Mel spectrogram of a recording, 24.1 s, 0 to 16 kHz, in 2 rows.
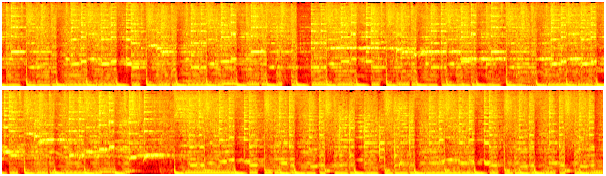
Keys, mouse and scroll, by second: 0.3 t, 1.2 click, 4.3 Return, 5.7 s, 7.0 click, 10.7 click, 14.3 ctrl+s, 16.3 ctrl+shift+s, 18.0 click.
